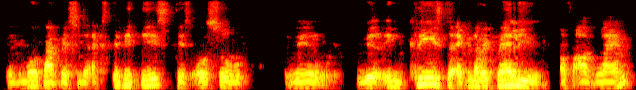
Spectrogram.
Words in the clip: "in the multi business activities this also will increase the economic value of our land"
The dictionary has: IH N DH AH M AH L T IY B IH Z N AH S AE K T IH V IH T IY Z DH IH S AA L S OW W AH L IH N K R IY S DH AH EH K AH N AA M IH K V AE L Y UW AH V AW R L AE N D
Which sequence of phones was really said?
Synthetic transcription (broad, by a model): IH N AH M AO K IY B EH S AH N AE K T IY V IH T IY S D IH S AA L S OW W AH L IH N K R IY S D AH EH K AH N AA M IH K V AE L Y UW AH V AW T L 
